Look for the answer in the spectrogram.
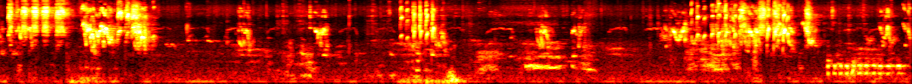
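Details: Budgerigar chirping in loud bursts at the start and end, with softer scattered chirps in between and a short steady lower tone at the close.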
